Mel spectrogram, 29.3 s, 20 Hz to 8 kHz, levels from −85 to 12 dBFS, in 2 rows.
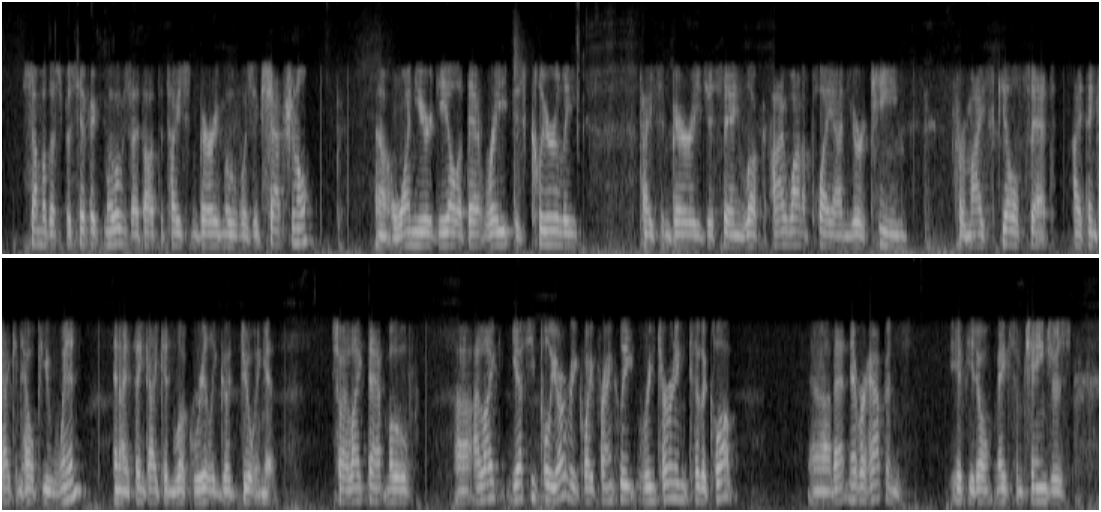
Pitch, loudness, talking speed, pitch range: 145 Hz, -25 LUFS, 165 wpm, 135-155 Hz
